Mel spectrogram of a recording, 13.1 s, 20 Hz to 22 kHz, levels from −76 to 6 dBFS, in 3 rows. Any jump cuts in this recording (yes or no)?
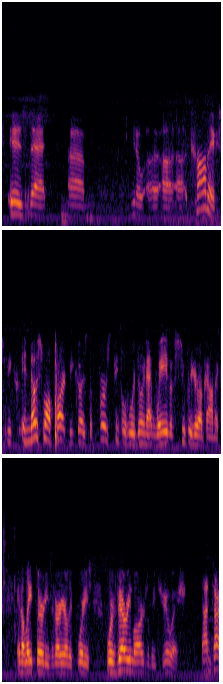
no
